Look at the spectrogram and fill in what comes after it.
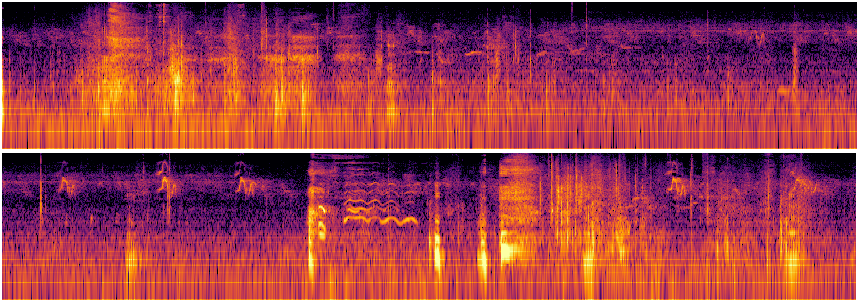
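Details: Pot-bellied pig out on a walk on a hot summer day, giving short, breathy grunts and snorts in irregular bursts, roughly one or two a second, with brief squeaky, chirping sounds and faint human voices in the background.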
